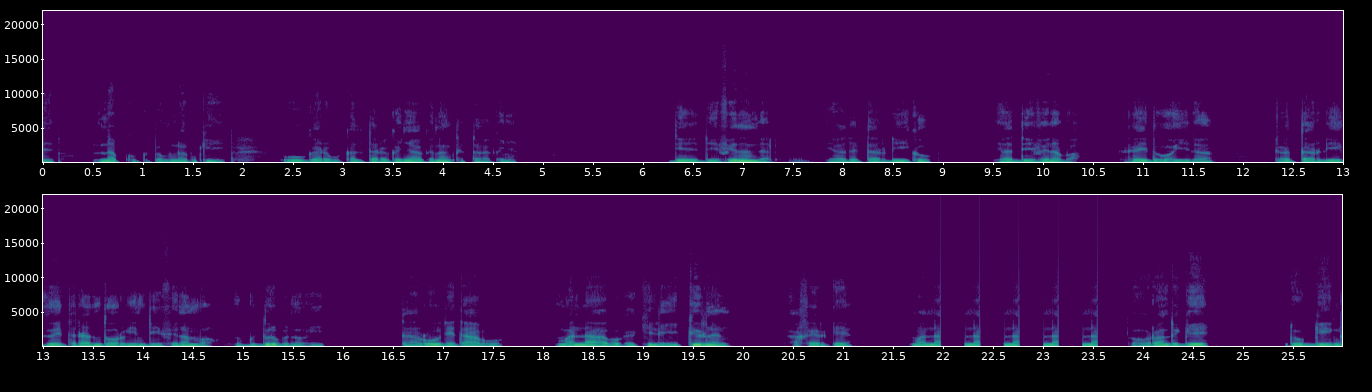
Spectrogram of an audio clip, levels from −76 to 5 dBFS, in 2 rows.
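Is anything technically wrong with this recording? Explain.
Yes, there's a stutter with silent gaps from about 21.97 to 23.54 s. A short burst of the speech, roughly 145 ms long, plays four times over at a steady pace, each repeat followed by about 248 ms of dead digital silence, so it ticks along once every 392 ms or so. The likely cause is a stalled player or stream replaying its last fragment on each retry and then running dry, so whatever belonged in that stretch never gets heard.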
